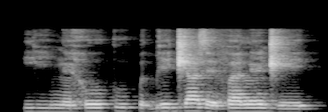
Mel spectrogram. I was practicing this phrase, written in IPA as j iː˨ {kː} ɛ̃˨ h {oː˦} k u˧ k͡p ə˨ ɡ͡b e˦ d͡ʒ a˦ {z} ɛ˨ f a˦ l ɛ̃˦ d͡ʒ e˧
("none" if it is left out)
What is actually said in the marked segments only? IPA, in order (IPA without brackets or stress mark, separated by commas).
ŋ, oː˧, z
